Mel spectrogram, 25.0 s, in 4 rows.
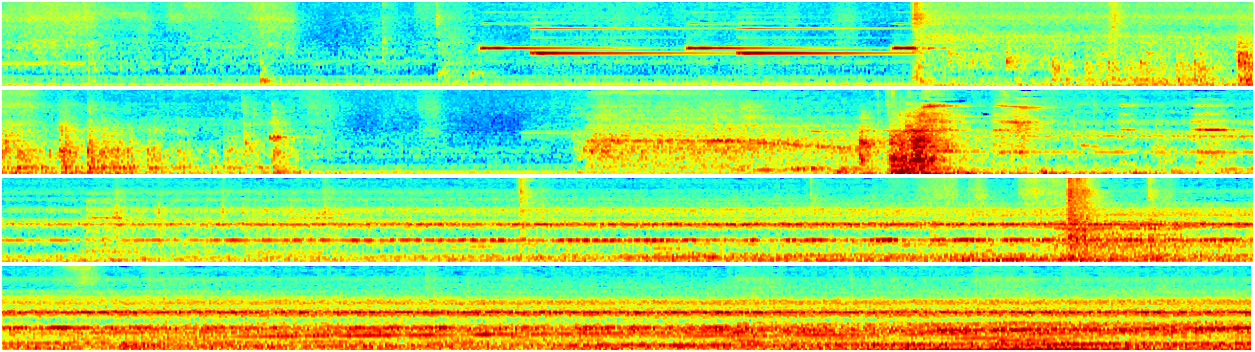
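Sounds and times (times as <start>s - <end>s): two-tone door chime: 2.4s - 4.8s
sliding doors closing: 4.6s - 7.9s, 9.1s - 22.5s.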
